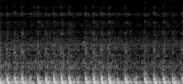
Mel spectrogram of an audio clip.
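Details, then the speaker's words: 2019 Yamaha TTR 50 after carb work, previously running only on choke until warm: quick, even single-cylinder idle, about ten pulses a second, with the choke off; idle now richer, and the idle setting may need adjusting. "No choke. We may have to adjust the carb a little bit because now we have more fuel on idle."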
